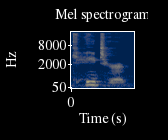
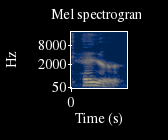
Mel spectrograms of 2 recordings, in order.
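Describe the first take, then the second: First: A clear t sound is in the middle. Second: A glottal stop replaces the middle t sound.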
